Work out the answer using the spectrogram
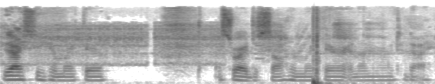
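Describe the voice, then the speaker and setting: A man's voice: medium pitch, flat delivery, brisk, background noise. A man playing a horror game and talking over it in rambling, self-mocking commentary, easily frustrated. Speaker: gaming video host. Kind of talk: let's play commentary. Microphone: desk mic with face cam.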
